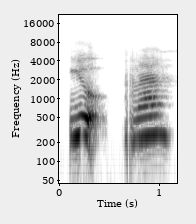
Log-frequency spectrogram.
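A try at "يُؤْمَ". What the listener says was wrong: Okay, don't make jerk on oin. Hamza Sakin needs a jerking sound. No, here, just make a soft jerk. Yu'ma. Yu'ma. For oin, yu'ma. And for Hamza, yu'ma.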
